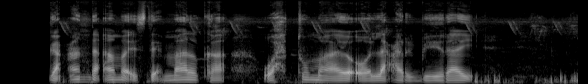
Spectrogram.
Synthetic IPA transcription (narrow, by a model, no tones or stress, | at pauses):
ɡɐ̰ʕant̪ʰɐ̰ʔɐmɐ̰ʔɪ̰st̪ʰɪʕmaːlkʰɐwɑħt̪ʊmaːjɔʔɔːlɐ̰ʕa̰rbiːɾɐj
